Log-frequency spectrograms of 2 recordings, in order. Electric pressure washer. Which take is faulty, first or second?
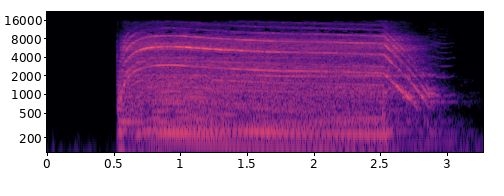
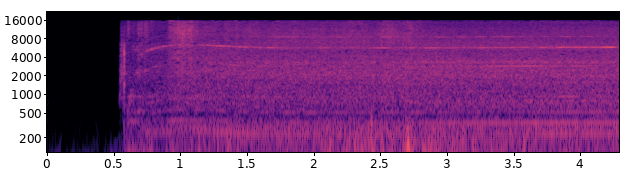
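first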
